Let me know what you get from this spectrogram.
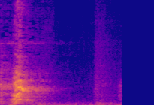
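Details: Dog barking at his reflection in a mirror; one sharp loud bark followed by a faint brief scuffling sound before silence.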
